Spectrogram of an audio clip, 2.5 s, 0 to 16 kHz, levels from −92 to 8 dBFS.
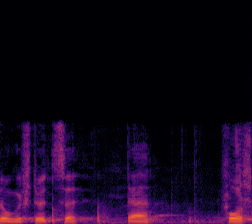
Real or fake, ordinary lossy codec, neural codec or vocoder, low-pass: fake; AAC, 96 kbps; codec, 16 kHz, 2 kbps, FreqCodec, larger model; 7.2 kHz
